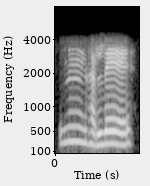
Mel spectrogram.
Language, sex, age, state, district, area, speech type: Assamese, female, 30-45, Assam, Tinsukia, rural, conversation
